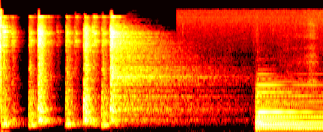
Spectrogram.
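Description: A few short sharp hits from the end of a radio station's intro jingle fade away to near silence. About three and a half seconds in, a grand piano comes in with a loud, sustained chord that rings on.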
